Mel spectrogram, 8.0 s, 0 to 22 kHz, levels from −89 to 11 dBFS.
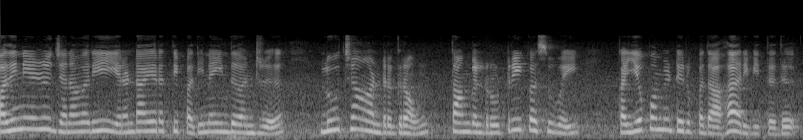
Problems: constant background noise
